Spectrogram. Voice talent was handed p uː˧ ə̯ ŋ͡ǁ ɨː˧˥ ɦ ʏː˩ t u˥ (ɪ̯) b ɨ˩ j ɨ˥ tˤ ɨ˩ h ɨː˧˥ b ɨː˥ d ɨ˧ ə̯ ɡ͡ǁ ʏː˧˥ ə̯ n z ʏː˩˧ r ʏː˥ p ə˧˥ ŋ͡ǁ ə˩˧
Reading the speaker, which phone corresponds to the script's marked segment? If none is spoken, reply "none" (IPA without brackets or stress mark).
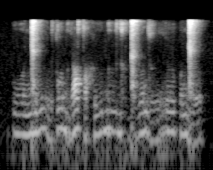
ə̯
